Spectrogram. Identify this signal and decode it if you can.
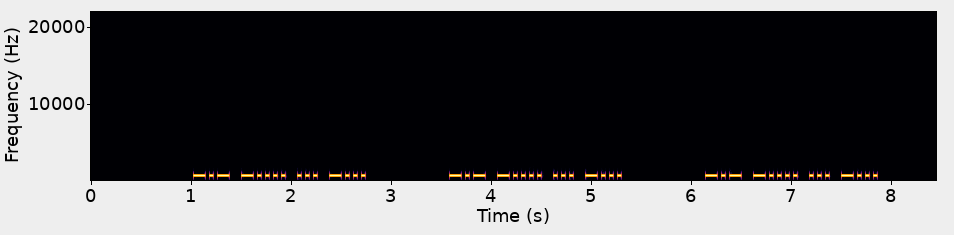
Morse code, heard as a keyed tone, about 30 wpm, 700 Hz. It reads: K6SB K6SB K6SB
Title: USA Call Signs - 4 Characters - Repeated 3x - 30wpm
